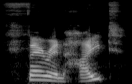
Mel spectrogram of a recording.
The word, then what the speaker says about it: Fahrenheit: That's how you say it, Fahrenheit.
